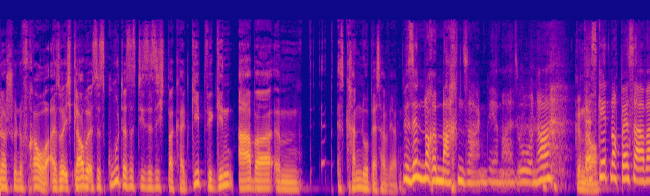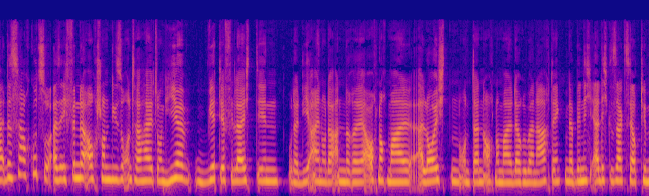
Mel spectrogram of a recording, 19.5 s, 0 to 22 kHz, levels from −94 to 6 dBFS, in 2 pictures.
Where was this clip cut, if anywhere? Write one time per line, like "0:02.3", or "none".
0:03.5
